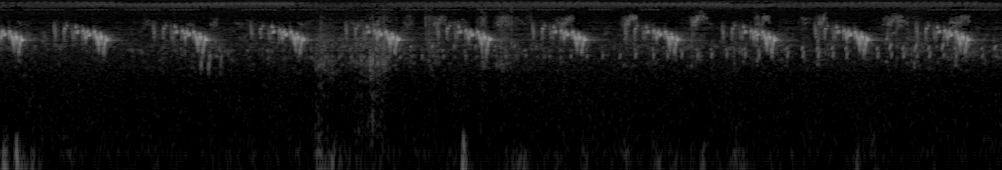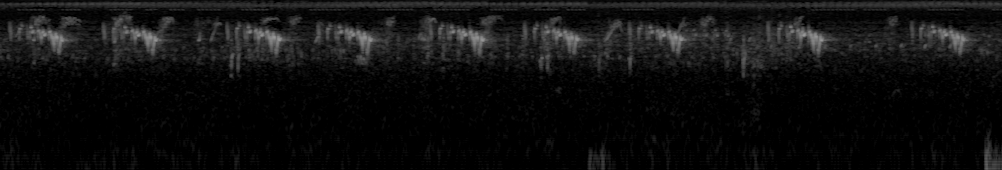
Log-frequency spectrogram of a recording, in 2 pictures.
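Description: A bird repeating a short, sharp call note that drops in pitch, about once every second and a half, with a faint steady high-pitched tone underneath.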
